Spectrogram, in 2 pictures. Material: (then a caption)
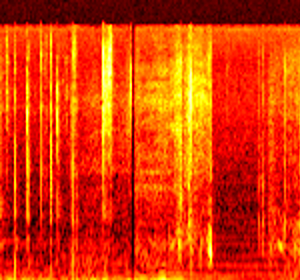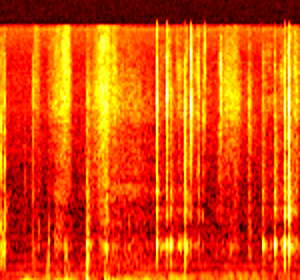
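Paper. Long acrylic nails scratch and tap across the glossy cover and page edges of a purple paperback book. Quick, dry clicks and bright scratchy rasps come in uneven bursts over a faint low hum, each one stopping almost at once.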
